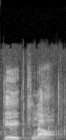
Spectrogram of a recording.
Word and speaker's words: Koechlin: Kalki Koechlin. It's pronounced Koechlin.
